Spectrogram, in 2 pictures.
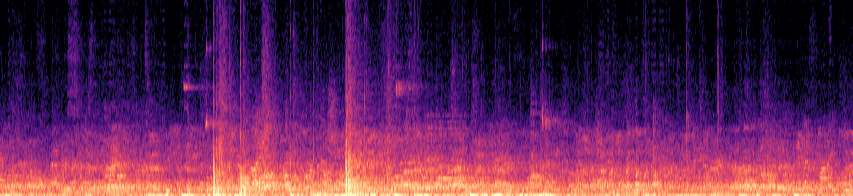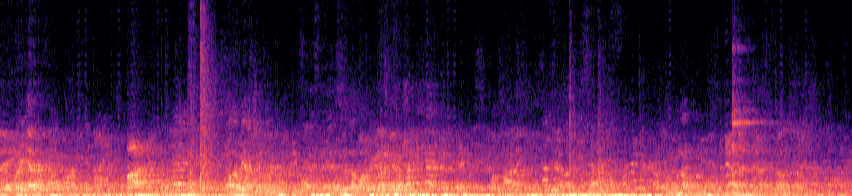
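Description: Players' shoes squeak and thud on a hard court in a large echoing hall.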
